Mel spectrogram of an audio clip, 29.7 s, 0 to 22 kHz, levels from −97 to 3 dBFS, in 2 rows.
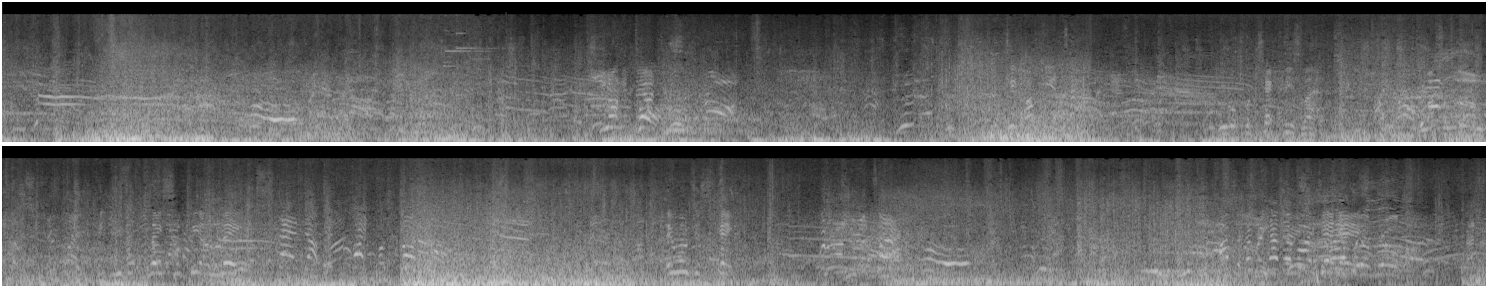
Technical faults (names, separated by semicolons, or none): overlap between stream segments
